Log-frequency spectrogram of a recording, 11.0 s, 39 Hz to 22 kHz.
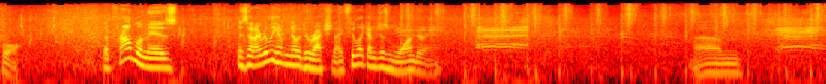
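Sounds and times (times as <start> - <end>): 
speech: 0.0 - 0.4, 1.4 - 2.5, 3.2 - 6.0, 9.3 - 10.0
sheep bleating in a video game: 5.8 - 8.0, 10.3 - 11.0.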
